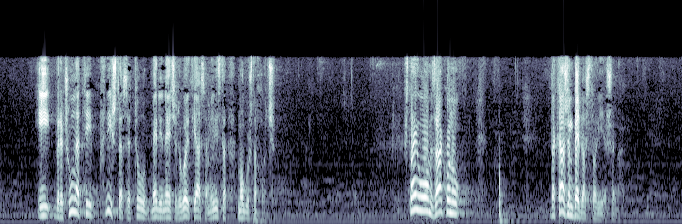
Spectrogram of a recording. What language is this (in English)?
Croatian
